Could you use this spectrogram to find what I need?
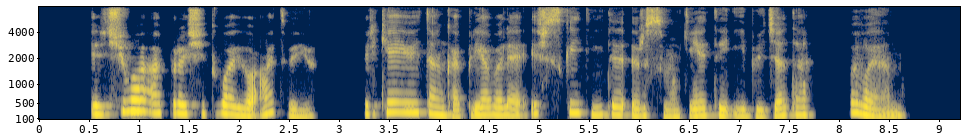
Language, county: Lithuanian, Vilnius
